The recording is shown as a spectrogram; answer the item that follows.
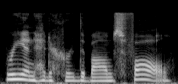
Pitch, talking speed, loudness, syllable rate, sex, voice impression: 185 Hz, 200 wpm, -16 LUFS, 3.6 syllables/s, female, feminine, adult-like, intellectual, slightly sharp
